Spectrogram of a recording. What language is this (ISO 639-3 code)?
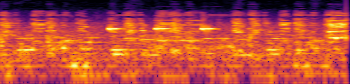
pus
